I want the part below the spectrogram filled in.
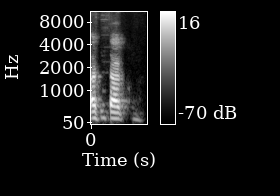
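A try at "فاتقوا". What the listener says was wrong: इत्तकू, ठीक है। इत्तकू, अत्तकू नहीं कहना, फाइत्तकू नार अल्लती वक़ूदुहा।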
